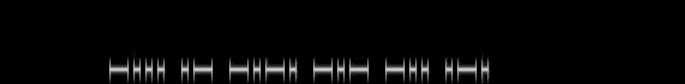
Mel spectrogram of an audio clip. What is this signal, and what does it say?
Morse code, heard as a keyed tone, about 21 wpm, 700 Hz. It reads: BACKDR
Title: Build A Word - 2 Letters At A Time - 8-Letter Words - 20wpm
